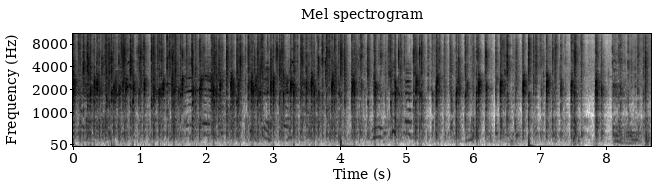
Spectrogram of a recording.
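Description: Small crowd clapping in a small room, with voices and cheers mixed in; the clapping thins out and stops near the end.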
